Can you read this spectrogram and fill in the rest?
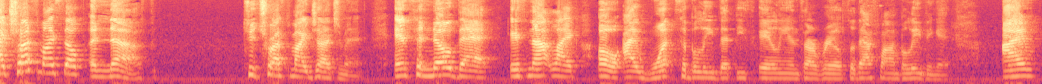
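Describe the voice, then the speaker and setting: Bright-voiced solo host, casual and emphatic. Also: mid-range voice. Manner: emphatic, conversational, profane. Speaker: host of a solo talk show. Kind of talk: casual rambling monologue. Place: apartment.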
